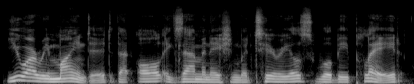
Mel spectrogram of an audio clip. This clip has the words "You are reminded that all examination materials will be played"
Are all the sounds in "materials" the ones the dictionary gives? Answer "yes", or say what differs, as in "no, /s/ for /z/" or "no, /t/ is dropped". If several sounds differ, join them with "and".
yes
